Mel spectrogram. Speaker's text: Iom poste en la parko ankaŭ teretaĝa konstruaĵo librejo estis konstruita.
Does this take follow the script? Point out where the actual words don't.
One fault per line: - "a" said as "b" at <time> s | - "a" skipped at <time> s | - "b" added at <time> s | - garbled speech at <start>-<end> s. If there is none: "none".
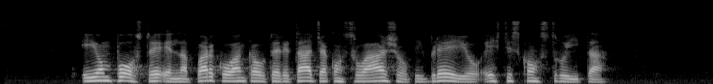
none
